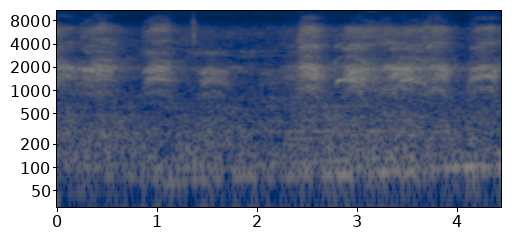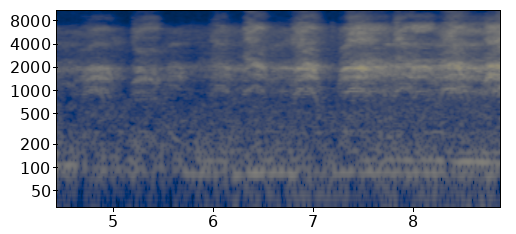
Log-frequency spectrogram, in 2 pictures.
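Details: Large flock of crows cawing while flying over a garden in Sri Lanka after a neighbour fired a crow-scaring gunshot sound; harsh, overlapping caws in uneven bursts, louder toward the end, over a low steady rumble.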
